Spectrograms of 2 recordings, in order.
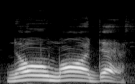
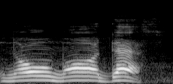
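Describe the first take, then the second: First: No more death, slow and louder again; slow emphatic repeat. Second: No more death, slow and louder, each word weighed; slow emphatic declaration. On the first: Preacher repeating to listeners, slow and emphatic. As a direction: hammer it home. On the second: Preacher proclaiming to devotees, slow and emphatic. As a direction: drag it out with conviction. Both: Acted.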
